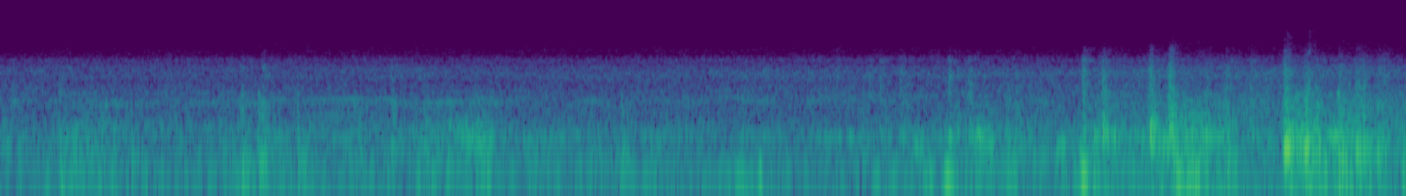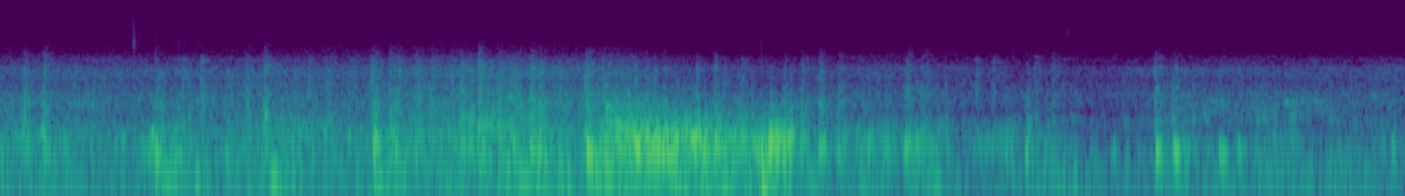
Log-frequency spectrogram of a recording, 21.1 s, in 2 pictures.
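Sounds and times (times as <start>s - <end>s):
train rumbling: 0.0s - 21.0s
wheels clicking over rail joints: 6.5s - 21.0s.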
